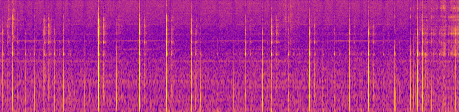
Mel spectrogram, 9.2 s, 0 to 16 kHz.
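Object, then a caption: Thin round wooden disc (guitar sound-hole cutout). A small, thin, solid round wooden disc cut from the sound hole of a Taylor guitar is held up by hand and scratched and tapped with fingernails. It makes a quiet, steady run of about 42 sharp, dry clicks and taps with bright edges and almost no ring, over faint scratching and a low steady hum.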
